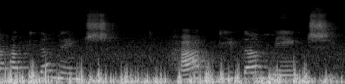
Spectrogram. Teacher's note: Rapidamente é uma palavra de 5 sílabas, cuja sílaba tônica é men.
